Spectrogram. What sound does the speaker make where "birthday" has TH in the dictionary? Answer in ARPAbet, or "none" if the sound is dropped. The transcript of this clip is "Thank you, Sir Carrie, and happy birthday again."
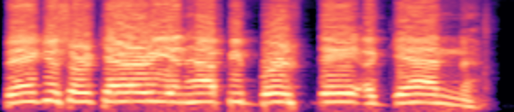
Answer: TH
